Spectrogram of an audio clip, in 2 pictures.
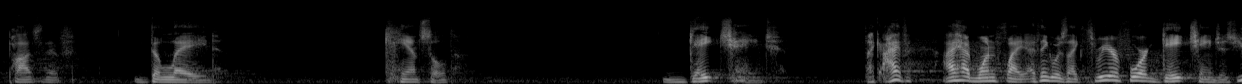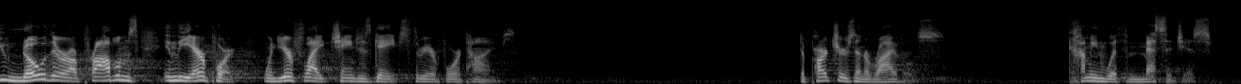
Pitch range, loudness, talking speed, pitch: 115-165 Hz, -29 LUFS, 105 wpm, 145 Hz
